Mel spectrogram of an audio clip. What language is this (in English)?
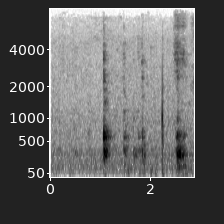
Chinese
